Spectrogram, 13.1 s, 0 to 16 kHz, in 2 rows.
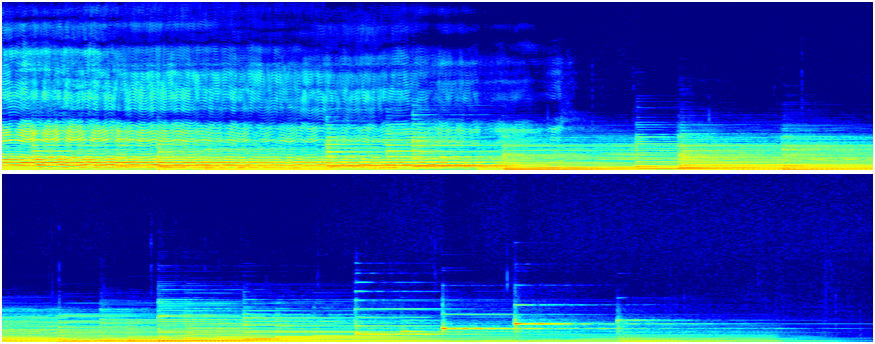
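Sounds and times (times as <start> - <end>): man singing with vibrato: 0.0 - 4.5
electric keyboard chords: 4.4 - 13.0.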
